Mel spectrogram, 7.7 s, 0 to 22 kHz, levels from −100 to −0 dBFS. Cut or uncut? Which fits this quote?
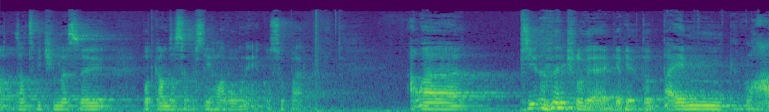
cut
